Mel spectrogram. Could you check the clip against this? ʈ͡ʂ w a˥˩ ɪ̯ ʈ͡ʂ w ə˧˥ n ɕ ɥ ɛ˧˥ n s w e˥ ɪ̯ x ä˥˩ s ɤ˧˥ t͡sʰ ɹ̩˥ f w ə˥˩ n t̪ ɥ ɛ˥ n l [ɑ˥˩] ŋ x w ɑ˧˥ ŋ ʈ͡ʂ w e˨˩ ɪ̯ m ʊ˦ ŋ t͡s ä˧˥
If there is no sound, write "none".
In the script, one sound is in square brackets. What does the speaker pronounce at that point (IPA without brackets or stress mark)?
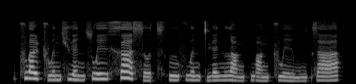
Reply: ɑ˧˥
